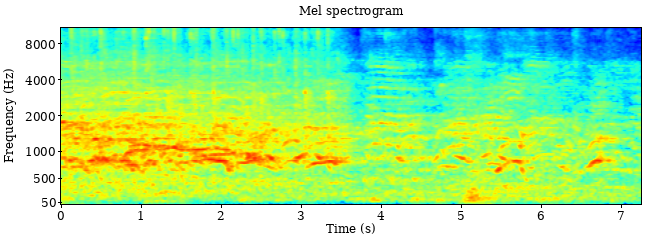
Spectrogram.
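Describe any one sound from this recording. A crowd shouts and cheers loudly in a large echoing hall.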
